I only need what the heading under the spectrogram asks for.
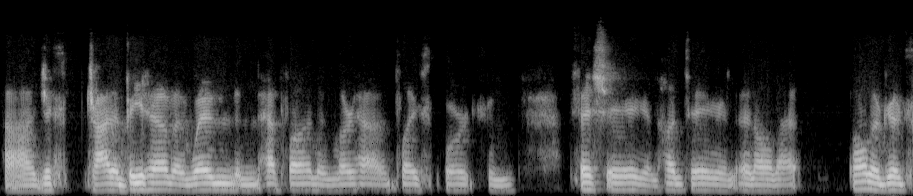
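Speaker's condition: Cleft lip and palate; congenital

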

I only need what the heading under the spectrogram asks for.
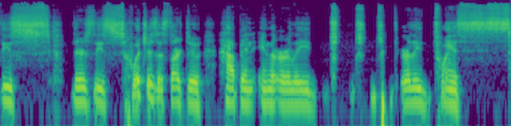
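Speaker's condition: Stuttering; not stuttering much currently; little stuttering currently; repeated words, prolonged sounds

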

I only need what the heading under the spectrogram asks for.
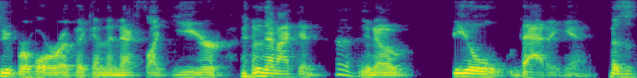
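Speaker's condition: Cleft lip and palate; present from birth

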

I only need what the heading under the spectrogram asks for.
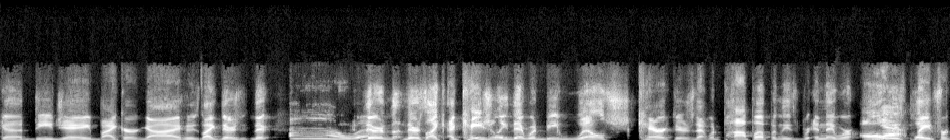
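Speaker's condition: No condition

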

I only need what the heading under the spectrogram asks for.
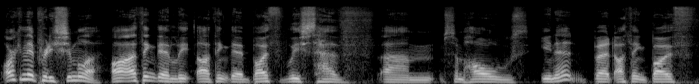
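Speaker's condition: No condition

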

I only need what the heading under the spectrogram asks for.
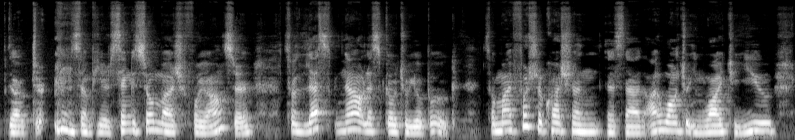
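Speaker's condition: No condition

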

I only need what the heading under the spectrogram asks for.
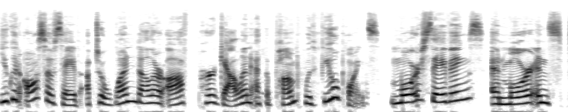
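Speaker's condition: No condition

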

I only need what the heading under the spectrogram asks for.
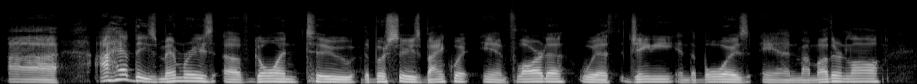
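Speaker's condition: No condition

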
